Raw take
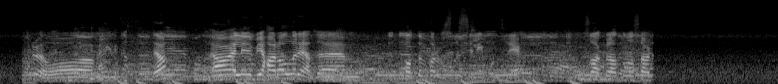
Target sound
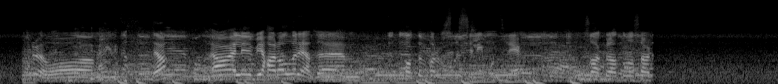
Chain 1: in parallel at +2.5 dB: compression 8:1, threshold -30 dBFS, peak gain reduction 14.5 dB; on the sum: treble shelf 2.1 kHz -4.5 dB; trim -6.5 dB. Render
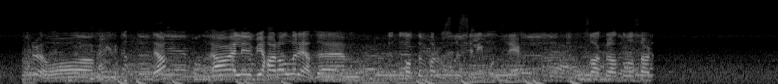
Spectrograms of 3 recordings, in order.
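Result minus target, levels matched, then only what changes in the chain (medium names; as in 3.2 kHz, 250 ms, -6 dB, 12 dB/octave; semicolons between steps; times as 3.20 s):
4 kHz band -2.5 dB
remove: treble shelf 2.1 kHz -4.5 dB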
